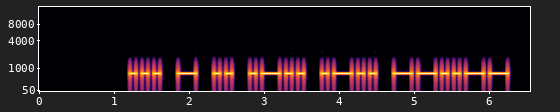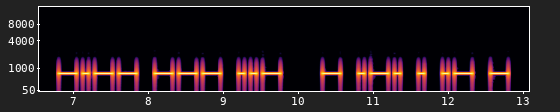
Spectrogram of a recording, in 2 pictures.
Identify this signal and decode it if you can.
Morse code, heard as a keyed tone, about 15 wpm, 700 Hz. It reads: STILL, YOU TREAT
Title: Sentences from Top 1300 Words 15wpm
